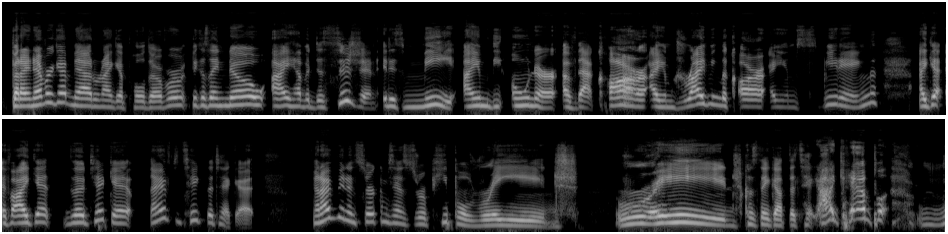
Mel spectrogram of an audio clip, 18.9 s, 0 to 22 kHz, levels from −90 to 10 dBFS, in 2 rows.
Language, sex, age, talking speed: English, female, 30-49, 205 wpm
